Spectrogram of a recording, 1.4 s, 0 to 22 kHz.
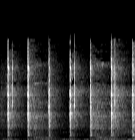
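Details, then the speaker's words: Yamaha Fazer 150 Blueflex with a noise at the rear wheel: sharp metallic taps, about five a second, as the drive chain slaps the worn, dried-out chain guide on the swingarm. Drive chain striking worn chain guard. "mas aqui ó vocês estão vendo esse guia da corrente aqui ó tipo um batedor né olha o que que acontece ó se eu se a corrente bater nele aqui ó aqui olha só"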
